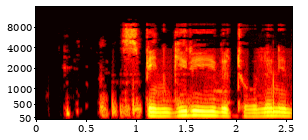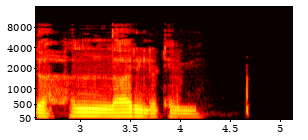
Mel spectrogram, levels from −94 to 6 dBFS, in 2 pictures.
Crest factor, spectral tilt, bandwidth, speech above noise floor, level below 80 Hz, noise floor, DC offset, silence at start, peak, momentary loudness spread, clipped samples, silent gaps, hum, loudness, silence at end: 18 dB; -6 dB/octave; 9.4 kHz; 27 dB; -58 dBFS; -43 dBFS; under 0.1%; 0.65 s; 0 dBFS; 18 LU; under 0.1%; none; none; -17 LUFS; 0.95 s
